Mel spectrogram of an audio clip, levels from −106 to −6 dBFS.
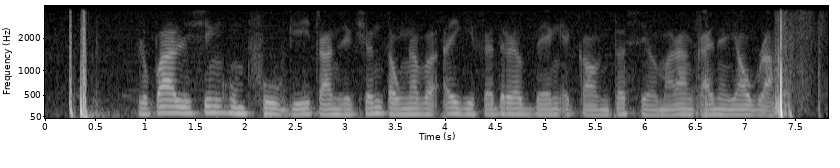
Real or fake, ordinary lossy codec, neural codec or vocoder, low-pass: real; none; none; 3.6 kHz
